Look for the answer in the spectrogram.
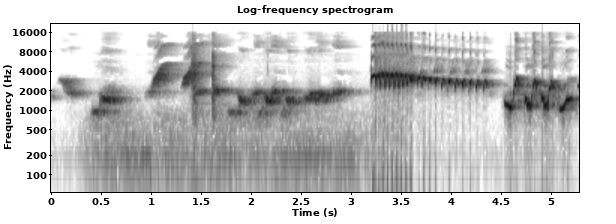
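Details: Shama song used at night to prompt other birds to sing; varied whistled phrases over a faint hum, a sudden loud fast rattling trill, then quick looping chirps.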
